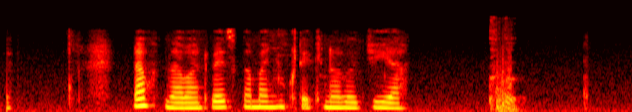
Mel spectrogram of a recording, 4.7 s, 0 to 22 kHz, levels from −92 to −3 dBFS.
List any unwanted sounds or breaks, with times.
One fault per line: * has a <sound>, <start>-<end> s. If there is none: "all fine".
* has a cough, 3.7-4.0 s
